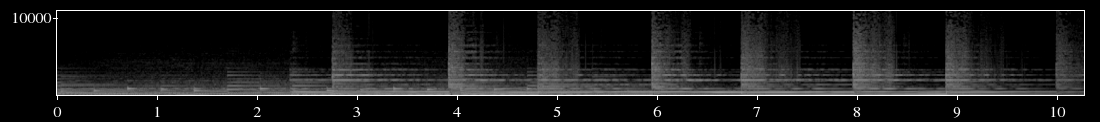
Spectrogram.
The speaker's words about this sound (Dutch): Beste ouders, broers en zusters, het is nu middag en ik hoor de klok luiden.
